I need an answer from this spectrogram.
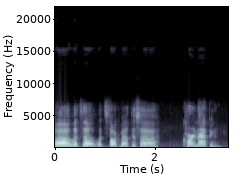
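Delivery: patronizing, talking-down tone. Voicing a police officer speaking to a player: condescending cop. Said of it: "he kinda says a little condescendingly to you".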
